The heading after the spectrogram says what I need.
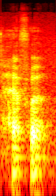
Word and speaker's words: Hefe: evil beet roots heifer I guess it's pronounced heifer like goza effort All Right see you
